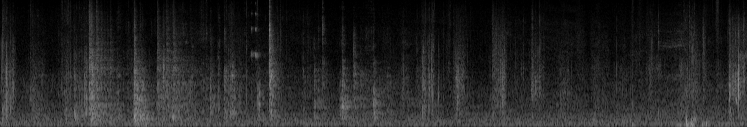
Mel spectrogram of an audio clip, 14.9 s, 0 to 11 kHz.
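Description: Scattered clicks, knocks and scuffs at irregular times as a Chevy G20 van's hood latch and hood are worked to pop the hood open.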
